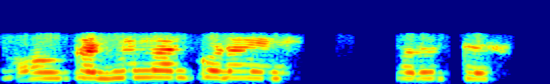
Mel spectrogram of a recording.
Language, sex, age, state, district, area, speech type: Kannada, female, 18-30, Karnataka, Gadag, rural, conversation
